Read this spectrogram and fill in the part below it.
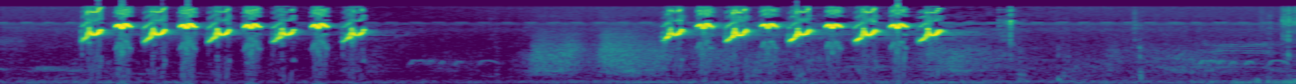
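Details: Cinereous tit, a lure bird used for training caged birds, singing two bursts of about eight rapid, bright, high chirped notes, each burst under two seconds, separated by a pause with faint background rustle.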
